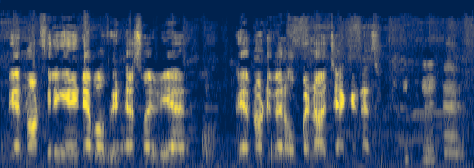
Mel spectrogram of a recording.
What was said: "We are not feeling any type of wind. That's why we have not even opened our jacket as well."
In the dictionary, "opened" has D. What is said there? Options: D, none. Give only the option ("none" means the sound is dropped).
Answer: D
